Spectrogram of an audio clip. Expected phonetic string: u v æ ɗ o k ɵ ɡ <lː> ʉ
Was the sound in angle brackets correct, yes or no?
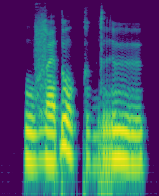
no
